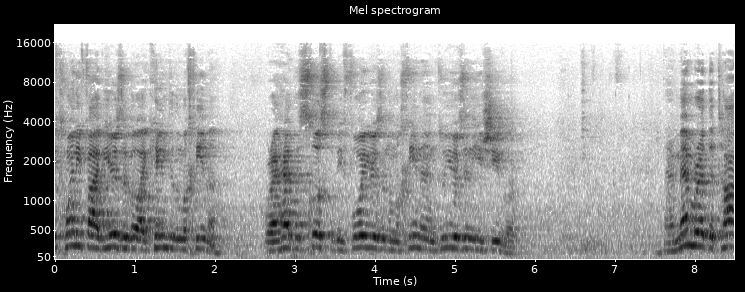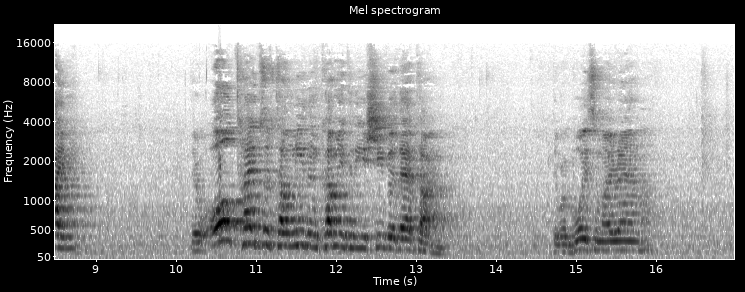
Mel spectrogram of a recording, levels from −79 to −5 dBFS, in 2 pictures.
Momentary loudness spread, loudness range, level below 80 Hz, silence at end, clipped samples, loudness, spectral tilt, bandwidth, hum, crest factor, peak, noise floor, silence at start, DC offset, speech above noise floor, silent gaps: 20 LU; 7 LU; -50 dBFS; 0 s; under 0.1%; -16 LUFS; -4 dB/octave; 16 kHz; none; 18 dB; 0 dBFS; -40 dBFS; 0 s; 0.2%; 24 dB; none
